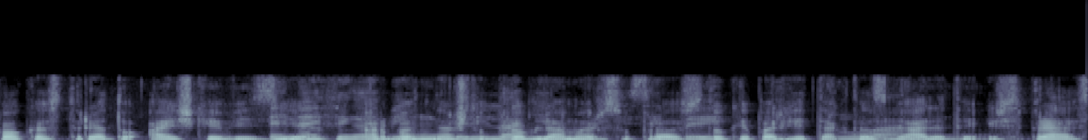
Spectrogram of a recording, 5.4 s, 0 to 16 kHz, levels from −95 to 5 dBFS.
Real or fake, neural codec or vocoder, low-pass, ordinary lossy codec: real; none; 7.2 kHz; MP3, 64 kbps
